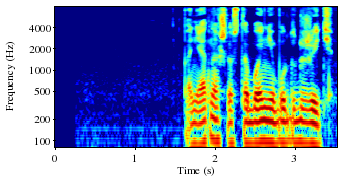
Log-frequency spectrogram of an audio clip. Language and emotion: Russian, neutral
